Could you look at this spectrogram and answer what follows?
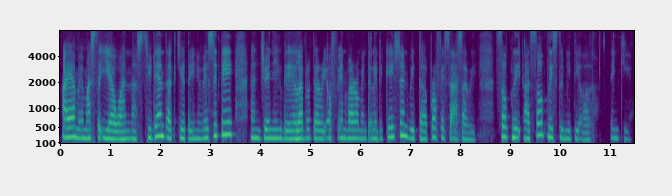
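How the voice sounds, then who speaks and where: A woman's voice: on the high side, steady tone, a little fast, darkish tone, no echo. A woman in her twenties from the Solomon Islands, a student speaking in class over a video call, hesitant with fillers. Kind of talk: class discussion.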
